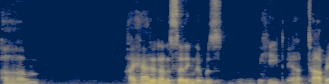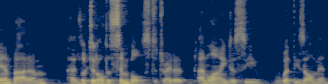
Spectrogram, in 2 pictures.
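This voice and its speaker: A quiet man speaks at a moderate pace with long, frequent pauses and big swings in loudness. His medium pitch has ordinary variation. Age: 50s. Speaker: vlogger. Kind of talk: casual video diary. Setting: at home late at night. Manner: quiet, keeping voice down; halting, many fillers.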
